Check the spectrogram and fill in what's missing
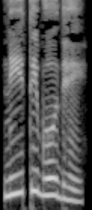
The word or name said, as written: ನೀತಿಬೋಧೆ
